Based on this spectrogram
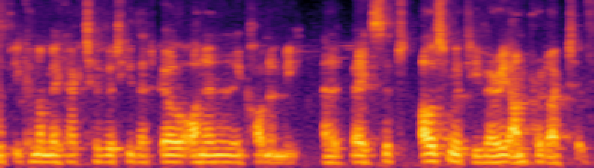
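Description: Speaking at a very fast pace, a man uses a medium pitch and a dark, mellow tone. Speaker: think tank chief of staff; guest. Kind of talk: current affairs discussion. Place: office.

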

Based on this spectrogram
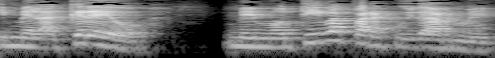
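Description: In a Spanish accent, a woman with a fairly low pitch and somewhat breathy voice talks at a moderate pace with lively intonation amid audible room echo. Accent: Peninsular Spanish. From Spain. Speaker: doctor and nutrition coach; nutrition coach. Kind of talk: casual talk to camera. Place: home room.

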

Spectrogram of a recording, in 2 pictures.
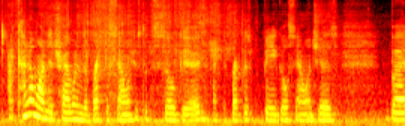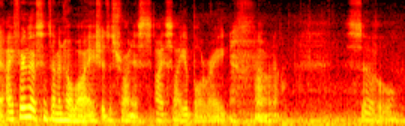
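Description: Speaking at a fairly quick pace, a woman shows big swings in loudness over noticeable background noise. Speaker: vlogger. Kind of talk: casual vlog chat. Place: home room. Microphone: phone near.

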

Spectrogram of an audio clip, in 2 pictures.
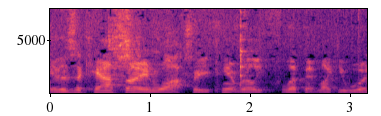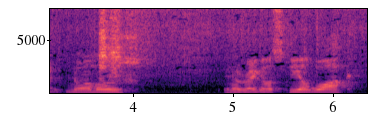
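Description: Moderate pace over noticeable background noise. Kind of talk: casual cooking tutorial chat. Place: kitchen. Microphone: phone near.

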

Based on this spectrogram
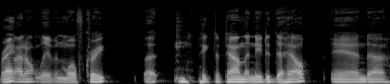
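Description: A man speaks against a quiet background. The sound is dry, with no echo. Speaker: podcast guest. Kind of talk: interview answer. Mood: relaxed, friendly storytelling. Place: studio. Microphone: studio mic.

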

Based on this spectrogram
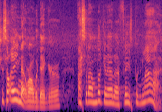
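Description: Talking at a very fast pace, this man has a high pitch and an animated tone. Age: 40s. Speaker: stand-up comedian. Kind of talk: stand-up. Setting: stage with audience. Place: stage. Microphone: handheld.

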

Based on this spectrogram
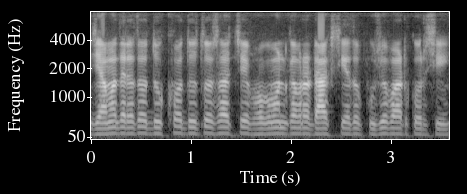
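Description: This man speaks at a medium pitch with fairly even intonation. His tone is bright and sharp. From West Bengal, Bankura district. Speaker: astrologer. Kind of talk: astrology talk to camera.

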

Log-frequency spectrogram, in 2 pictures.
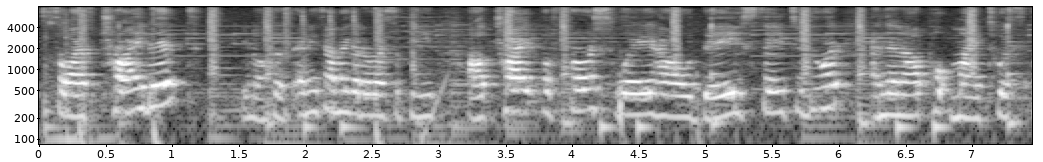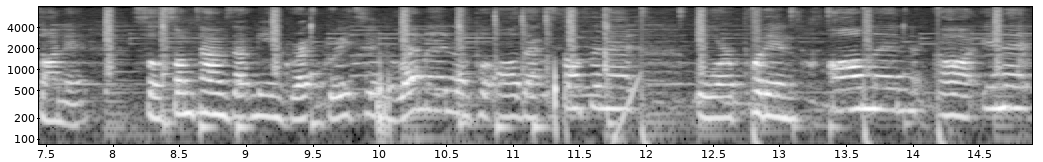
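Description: A woman talks at a moderate speed while clear music plays behind her. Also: ordinary pitch variation. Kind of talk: cooking tutorial. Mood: relaxed, humorous. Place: kitchen. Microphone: camera far.

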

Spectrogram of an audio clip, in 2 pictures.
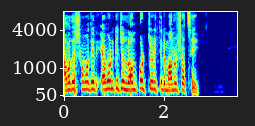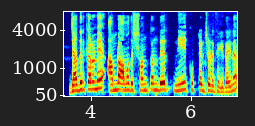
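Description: Ordinary pitch variation in a dry, close sound with no echo. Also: man, extremely high pitch for a man. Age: 40s. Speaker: political candidate. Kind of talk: campaign speech.

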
